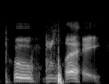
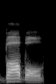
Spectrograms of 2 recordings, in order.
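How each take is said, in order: First: The name does not sound like the word bubble. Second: The name sounds just like the word bubble. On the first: The speaker calls it right. "It's [name]" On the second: The speaker calls it wrong. "If you're pronouncing it as bubble, that's wrong"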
